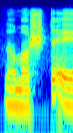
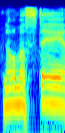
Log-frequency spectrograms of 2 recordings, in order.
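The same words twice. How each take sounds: First: "namashte" with an sh sound in place of the s; "namashte" as pronounced in other Indian states. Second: "namaste" with a plain s sound, na-ma-STAY; "namaste" as pronounced in some Indian states. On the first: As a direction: say "namashte", softening s to sh. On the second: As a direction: say "namaste" with a clean s in the middle. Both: Shown as a demonstration. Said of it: "many ways of pronouncing the same word".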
